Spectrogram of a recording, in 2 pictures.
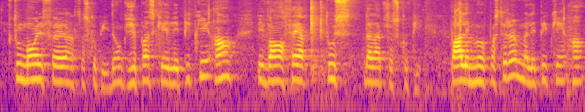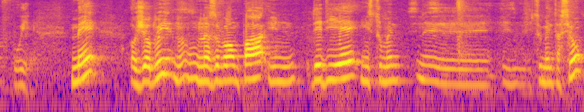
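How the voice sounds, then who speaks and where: Over noticeable background noise, a man with a high pitch talks very slowly with long, frequent pauses. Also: ordinary pitch variation. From Italy. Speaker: orthopedic surgeon. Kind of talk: conference presentation. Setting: conference hall with audience. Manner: halting.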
